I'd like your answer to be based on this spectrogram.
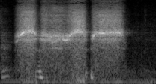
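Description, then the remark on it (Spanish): A single person whistles loudly and shrilly in three long sustained blasts with brief gaps between them. The whistling imitates a grandstand crowd jeering Ferrari driver Kimi Räikkönen after his crash. “Y toda la grada le empezó a chiflar de que...”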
